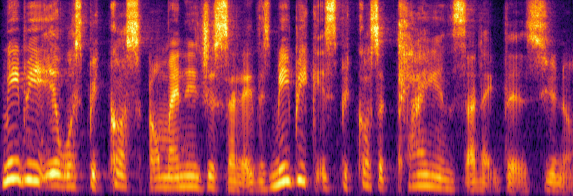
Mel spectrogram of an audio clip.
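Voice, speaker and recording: A woman with a Malaysian accent speaks in an animated, passionate tone, her pitch swinging very widely and her voice showing vocal fry. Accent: Malaysian English with local particles. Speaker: author and researcher. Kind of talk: interview answer. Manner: chatty, animated, passionate.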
